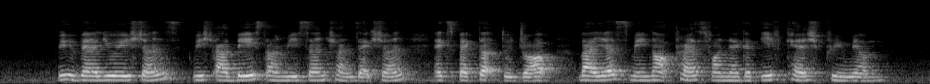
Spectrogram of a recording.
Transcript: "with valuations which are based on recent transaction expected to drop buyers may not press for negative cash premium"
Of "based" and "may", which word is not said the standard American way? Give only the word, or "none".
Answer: none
